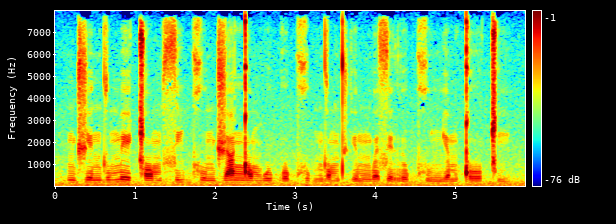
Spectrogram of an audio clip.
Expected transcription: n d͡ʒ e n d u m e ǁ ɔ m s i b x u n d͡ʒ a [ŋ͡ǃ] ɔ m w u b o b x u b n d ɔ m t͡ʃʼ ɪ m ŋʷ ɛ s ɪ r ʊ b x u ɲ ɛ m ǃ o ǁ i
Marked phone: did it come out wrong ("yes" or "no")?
no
